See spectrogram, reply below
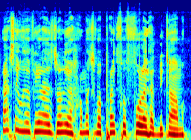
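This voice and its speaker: A woman playing a gentle, proper, remorseful monster queen and mother in a dramatic comic dub, with formal, refined diction. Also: on the high side, expressive, fairly quick, no echo, lightly acted, low-quality recording. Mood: anguished, self-blaming.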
